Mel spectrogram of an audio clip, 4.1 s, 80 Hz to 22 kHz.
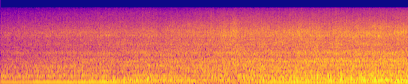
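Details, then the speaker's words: Ferrari V8-engined Alfa Romeo 105 after plugging a hole on the back of the inlet plenum: warming-up exhaust idle, steady even burble settling as idle drops; alternator charging 14.1 V, oil pressure good, sounds healthy. "we're already dropping down the idle cuz it's warming up so we got 14.1 volt so alternator is working and charging um yeah things are doing what they're supposed to do around the back it's sounding quite"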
